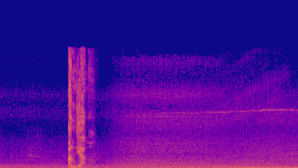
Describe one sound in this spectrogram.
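A truck engine rumbles low and steadily, growing louder toward the end.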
